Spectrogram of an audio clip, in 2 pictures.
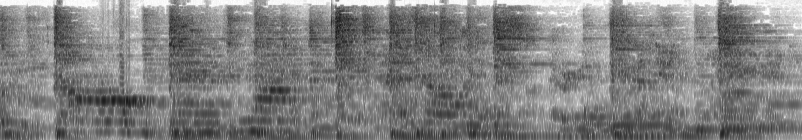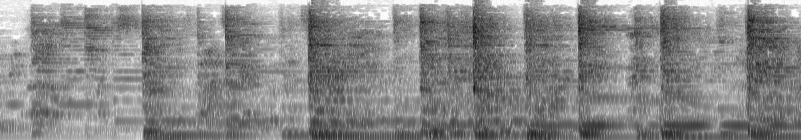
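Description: Acoustic guitar strummed in a steady rhythm, played live. The strumming thins to a few quieter notes about eight seconds in, then comes back full about a second and a half later.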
